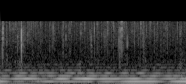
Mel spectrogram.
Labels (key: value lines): label: biophony, midshipman
recorder: SoundTrap 500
